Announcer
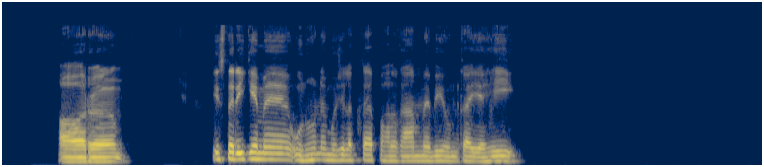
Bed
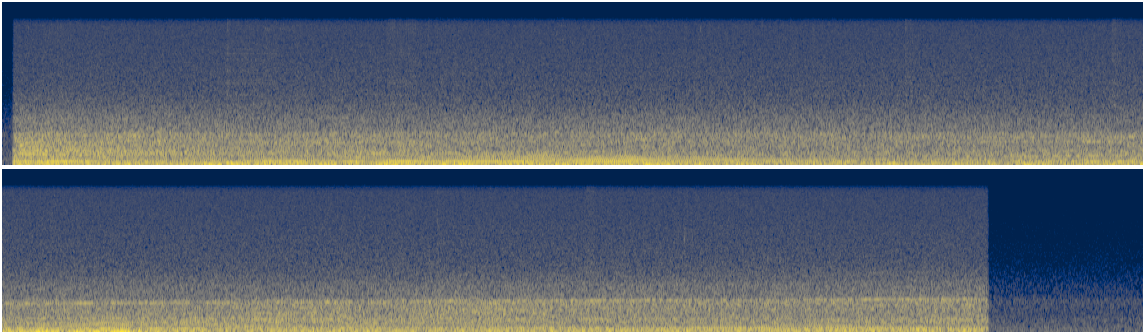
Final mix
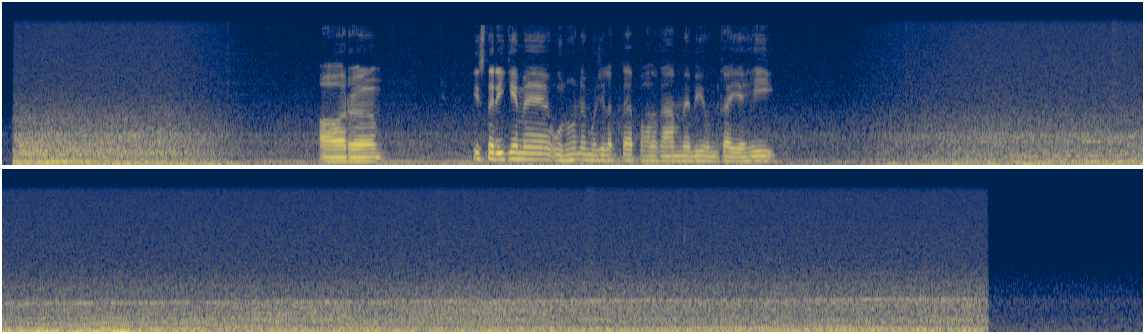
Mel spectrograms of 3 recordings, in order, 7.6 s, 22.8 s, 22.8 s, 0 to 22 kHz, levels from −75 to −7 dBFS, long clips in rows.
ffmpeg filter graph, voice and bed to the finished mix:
-filter_complex "[0:a]adelay=2600,volume=0.891[s0];[1:a]volume=2.11,afade=t=out:st=1.68:d=0.75:silence=0.266073,afade=t=in:st=8.45:d=1.43:silence=0.251189[s1];[s0][s1]amix=inputs=2:normalize=0"

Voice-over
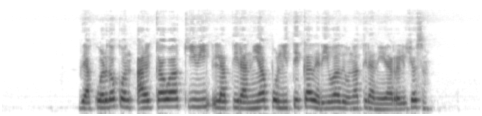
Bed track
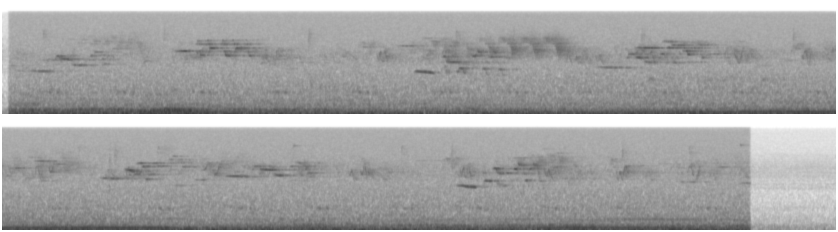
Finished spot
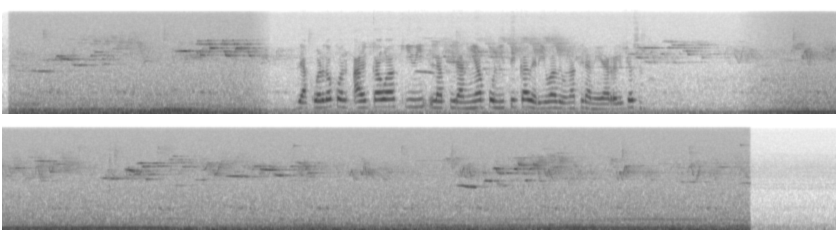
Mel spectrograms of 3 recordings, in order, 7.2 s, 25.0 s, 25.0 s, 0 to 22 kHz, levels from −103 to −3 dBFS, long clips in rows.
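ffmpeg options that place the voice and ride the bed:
-filter_complex "[0:a]adelay=3250,volume=0.562[s0];[1:a]volume=2.82,afade=t=out:st=3.7:d=0.33:silence=0.237137,afade=t=in:st=11.02:d=0.95:silence=0.199526[s1];[s0][s1]amix=inputs=2:normalize=0"

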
